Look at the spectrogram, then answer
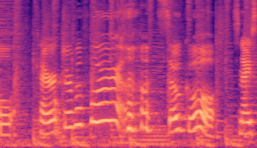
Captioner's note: laughs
